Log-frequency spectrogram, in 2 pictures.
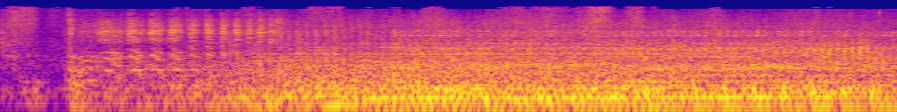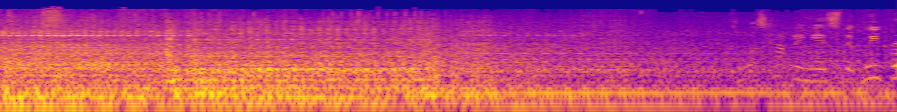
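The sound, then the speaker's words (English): A small ferry boat's engine starts up and settles into a loud, steady chugging drone with a low throbbing hum that runs continuously throughout, the ferry in the middle of the River Dart alongside an oyster fishing boat. “our little ferry. This is in the middle of the Dart, alongside the oyster fishing boat.”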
